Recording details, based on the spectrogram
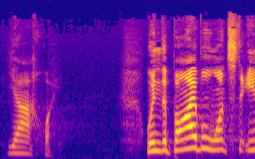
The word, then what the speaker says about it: Yahweh: Older generations use Jehovah, but scholars think Yahweh is probably the closest pronunciation we can get.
